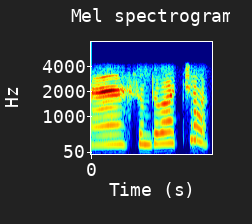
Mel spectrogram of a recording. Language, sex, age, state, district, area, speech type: Bengali, female, 30-45, West Bengal, Cooch Behar, urban, conversation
